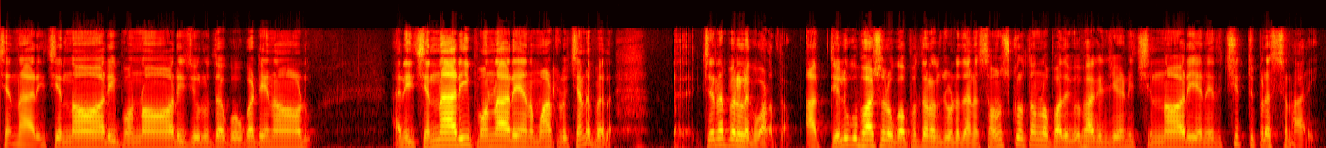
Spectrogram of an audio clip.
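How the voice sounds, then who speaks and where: An older man giving a televised spiritual discourse, reciting verses in a slow drawn-out chant and rising sharply in pitch for emphasis. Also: lively intonation, clean tone. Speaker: spiritual lecturer.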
